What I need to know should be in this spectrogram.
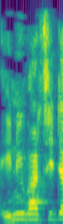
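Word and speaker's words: university: হচ্ছে নাউন মনে রাখবা ইউনিভার্সিটি হচ্ছে নাউন আর এই নাউনের প্রথম অক্ষরটি ইউ এর মতন উচ্চারণ হয়েছে ইউ ঠিক আছে এই কারণে কিন্তু এখানে আমরা এ বসালাম এই ইউনিভার্সিটির প্রথম অক্ষরটি ইউ আর ইউটা উচ্চারিত হয়েছে ইউ এর মত ইউ ঠিক আছে এ কারণে আমরা এখানে কি বসালাম এ বসালাম তারপরে দেখো দা কাউ ইজ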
